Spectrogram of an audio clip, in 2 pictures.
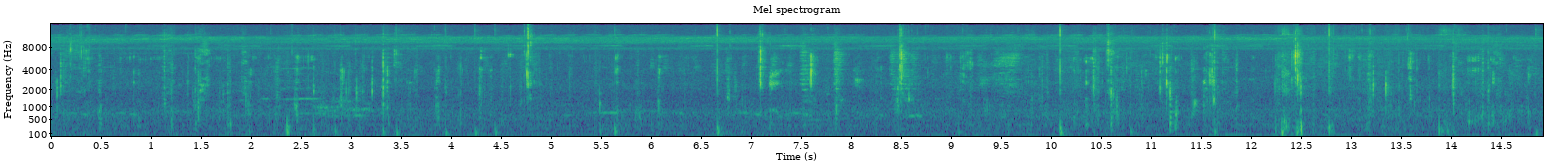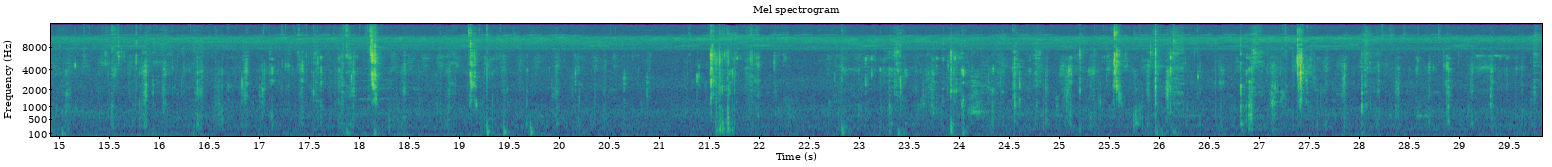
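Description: Close-up chewing and mouth sounds of a person eating chicken fried rice by hand, with many short, irregular clicks.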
